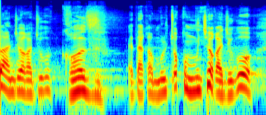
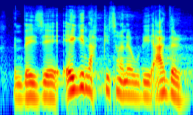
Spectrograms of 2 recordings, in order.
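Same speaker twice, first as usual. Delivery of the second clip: usual speaking voice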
